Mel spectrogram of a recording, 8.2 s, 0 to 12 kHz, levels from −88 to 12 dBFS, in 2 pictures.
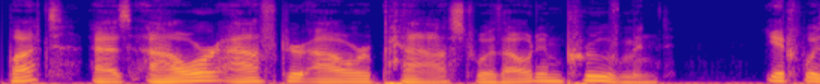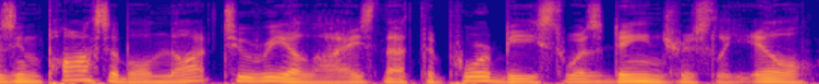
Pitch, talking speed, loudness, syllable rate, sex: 125 Hz, 155 wpm, -17 LUFS, 4.7 syllables/s, male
